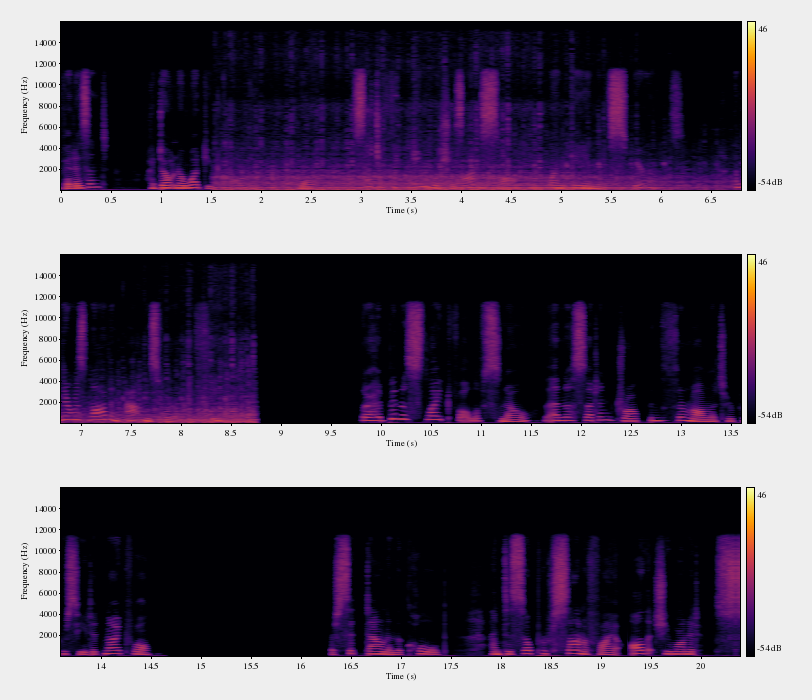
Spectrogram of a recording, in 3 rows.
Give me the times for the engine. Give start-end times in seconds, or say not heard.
1.6-8.8.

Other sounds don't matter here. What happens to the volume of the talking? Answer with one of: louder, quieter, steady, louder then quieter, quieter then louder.
steady.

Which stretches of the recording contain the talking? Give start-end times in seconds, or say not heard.
0.0-8.7, 9.8-14.7, 16.4-20.3.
